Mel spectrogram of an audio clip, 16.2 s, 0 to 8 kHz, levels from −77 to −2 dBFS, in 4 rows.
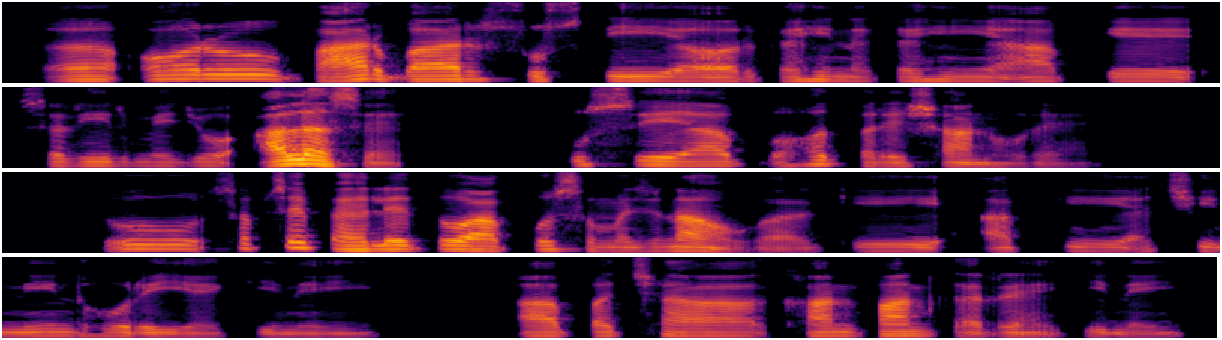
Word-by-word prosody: अ, - - -15 0.3
और 170 +2 +2 0.3
बार-बार 150 -2 +5
सुस्ती 135 -2 -4
और 115 -1 0
कहीं 135 +2 -4
न 125 - -8
कहीं 130 +1 -7
आपके 115 0 -5 0.2
शरीर 130 0 -5
में 120 -1 -11
जो 125 +2 -7
आलस 160 -5 +10
है 100 - -8 0.6
उससे 140 0 +1
आप 135 0 0
बहुत 155 +7 -5
परेशान 110 -3 -2
हो 95 -1 -13
रहे 85 - -16
हैं। 95 - -26 0.8
तो 170 -1 -2
सबसे 205 +3 0
पहले 160 -4 +4
तो 165 0 0
आपको 140 +2 +4
समझना 125 -3 -1
होगा 110 - -2
कि 120 -2 -7
आपकी 115 +2 -9
अच्छी 125 +2 -9
नींद 115 +2 -5
हो 115 -1 -5
रही 105 -1 -3
है 100 -2 -8
कि 100 - -12
नहीं? 95 +1 -12 0.5
आप 120 0 0
अच्छा 125 +1 -4 0.3
खान-पान 130 +2 +1
कर - - -6
रहे 105 -1 -5
हैं - - -11
कि 105 - -10
नहीं? 95 +2 -11
125 Hz, 165 wpm, -26 LUFS, 115-145 Hz, 0.8 s, आलस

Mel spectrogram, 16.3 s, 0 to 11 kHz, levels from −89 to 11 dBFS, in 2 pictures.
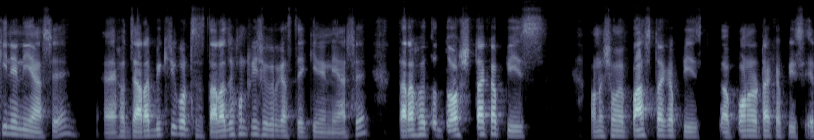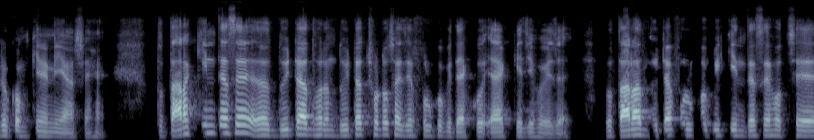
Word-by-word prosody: কিনে 155 -4 -2
নিয়ে 110 -5 +1
আসে, - - -6 0.5
এ - - -1
হ - - -3
যারা 105 +3 +7
বিক্রি 140 +4 -8
করতেছে, 120 -7 -3
তারা 115 +3 +7
যখন 160 +2 -6
কৃষকের 135 -5 -7
কাছ 115 - -3
থেকে 105 -1 -8
কিনে 100 -2 -7
নিয়ে 90 +1 -4
আসে, - - -8 0.4
তারা 115 +2 +8
হয়তো 145 0 -3
৳১০ 130 - +7
টাকা 155 0 +5
পিস, 110 -2 -5 0.7
অনেক 115 +1 -6
সময় 115 -2 -2
৳৫ 125 - +9
টাকা 120 -1 +1
পিস 105 -2 -8 0.2
বা 100 - +2
৳১৫ 120 0 +3
টাকা - - -2
পিস, 105 0 -7
এরকম 120 -1 -4
কিনে 110 -2 -3
নিয়ে 95 -1 -3
আসে 90 0 -9
হ্যাঁ। 85 - -16 0.5
তো - - -14
তারা 160 - +8
কিনতেছে 180 0 +1 0.2
এ - - +4 0.2
২ 130 - -3
টা 145 - +8
ধরেন, 125 -1 -2
২ 125 +1 -6
টা - - +6
ছোট 145 - -3
সাইজের 120 -4 -2
ফুলকপিতে 115 -3 -8
এক - - -22 0.3
১ 100 - -5
কেজি 100 -1 -7
হয়ে 90 -1 -6
যায়। - - -9 0.4
তো - - -7
তারা 120 +4 +10
২ 125 - -11
টা 130 - +5
ফুলকপি 130 -1 -8
কিনতেছে 120 -1 -3
হচ্ছে 120 - -5
120 Hz, 215 wpm, -24 LUFS, 110-135 Hz, 0.7 s, তারা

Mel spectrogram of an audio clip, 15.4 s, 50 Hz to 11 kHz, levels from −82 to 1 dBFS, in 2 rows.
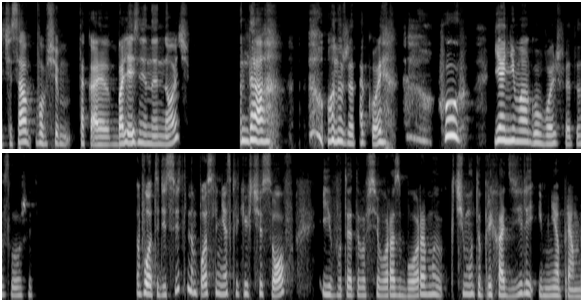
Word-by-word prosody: часа". 205 +7 +3
В 205 - -4
общем, 185 -1 -4
такая 170 -3 +3
болезненная 195 +1 +3
ночь. 180 - -2 0.6
Да, 250 -1 +7 0.8
он 245 +1 +3
уже 205 -5 0
такой: 205 +1 0 0.7
"Фух, 355 -3 +7 0.4
я 265 +2 +8
не 255 0 +4
могу 230 -4 +2
больше 185 +1 -3
это 180 +2 -9
слушать". 175 -1 -11 1.4
Вот, 205 -3 +2
и - - -8
действительно, 270 - -6
после 210 +1 -3
нескольких 205 0 -7
часов 210 +1 -3 0.3
и 190 -3 -6
вот 175 +1 -13
этого 175 0 -5
всего 170 -1 -5
разбора, 170 +1 -2
мы 195 -2 -7
к - - -15
чему-то 200 -1 -5
приходили, 180 +3 -3
и 175 - -11
мне 165 0 -4
прям 150 -2 -5
195 Hz, 135 wpm, -22 LUFS, 175-220 Hz, 1.4 s, я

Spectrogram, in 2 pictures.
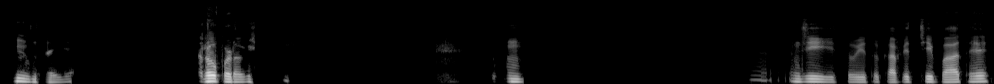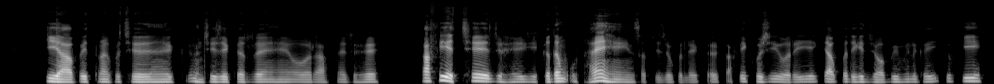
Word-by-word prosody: हुँ, 145 -2 +3
बताइए। 110 0 -10 1.3
रो 140 +1 +12
पड़ोगे। 120 0 +1 2.6
हुँ। 130 -1 -1 2.3
हाँ 190 -9 -12
जी। 125 -3 -2
तो 115 - -8
ये 110 - -4
तो 120 - -14
काफ़ी 110 +1 -5
अच्छी 125 +1 -3
बात 115 +2 -1
है 130 +1 0 0.5
कि 140 -3 +7
आप 115 0 +5
इतना 125 -1 -1
कुछ 120 +1 -13
अ, 120 - +3 0.7
चीज़ें 120 -1 0
कर 115 -1 -5
रहे 115 0 -4
हैं 115 0 -8
और 110 0 -8
आपने 110 +1 -12
जो 110 0 -17
है 120 +1 -3 0.5
काफ़ी 150 +5 +7
अच्छे 150 +1 +6
जो 130 -1 -6
हैं 120 +2 -8
ये 120 0 -7
कदम 140 +2 +5
उठाए 135 +5 +3
हैं 115 -1 -3
इन 110 - -9
सब 105 - -16
चीज़ों 105 +1 -13
को 105 - -16
लेकर। 105 +2 -13
काफ़ी 135 +4 -10
खुशी 130 0 -6
हो 115 -3 -2
रही 115 +3 -7
है 125 - -4
कि 130 0 -4
आपको 120 +2 -2
देखिए 120 0 -4
जॉब 115 -2 -7
भी 125 0 -6
मिल 120 +1 -10
गई। 125 +1 -5
क्योंकि 145 +1 -2
120 Hz, 160 wpm, -21 LUFS, 115-130 Hz, 2.6 s, रो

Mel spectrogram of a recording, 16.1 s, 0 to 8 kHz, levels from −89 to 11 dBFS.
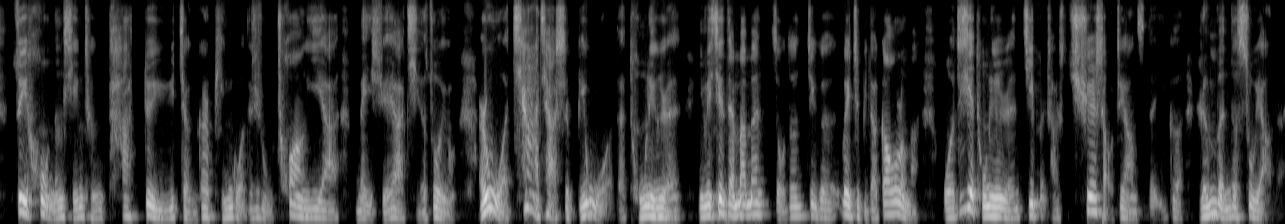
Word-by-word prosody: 最 180 - +7
后 160 +1 0
能 105 +4 -2
形 115 0 -3
成 100 -5 -10
他 120 -2 -8
对 140 -3 +4
于 100 +1 -5
整 85 -7 -8
个 105 - -11
儿 - - -5
苹 115 -1 -5
果 110 -5 -5
的 105 - -16
这 110 - -9
种 90 -5 -13
创 125 -3 -2
意 110 0 -3
啊、 100 -3 -6 0.3
美 95 -2 -7
学 - - -7
啊， - - -5
起 - - -5
的 - - -10
作 - - -1
用。 - - -8 0.3
而 - - +9
我 - - +5
恰 - - +2
恰 - - -3
是 - - -1
比 - - 0
我 - - -1
的 95 - -18
同 115 +3 0
龄 120 -2 +6
人 100 -5 0 0.2
因 120 - 0
为 130 - +6
现 150 +5 +5
在 140 -4 +2
慢 135 +1 +3
慢 145 0 0
走 90 - -9
的 125 +5 -3
这 130 +1 -3
个 110 -2 -7
位 145 -2 +5
置 125 -2 -5
比 - - -14
较 - - -10
高 145 +2 +1
了 140 - +2
嘛， 85 -2 -11 0.3
我 110 0 -1
这 190 - -3
些 220 0 +7
同 125 -11 +4
龄 120 -1 +8
人 105 0 -4
基 140 - +2
本 140 - -11
上 105 - -16
是 - - -15
缺 190 -1 +3
少 180 - -3
这 115 - -7
样 90 -4 -7
子 90 - -9
的 85 - -14
一 - - -20
个 105 -4 -14
人 120 +7 +2
文 120 -9 +1
的 120 0 -3
素 120 0 0
养 105 - -6
的， - - -23
115 Hz, 290 characters per minute, -20 LUFS, 105-135 Hz, 0.3 s, 而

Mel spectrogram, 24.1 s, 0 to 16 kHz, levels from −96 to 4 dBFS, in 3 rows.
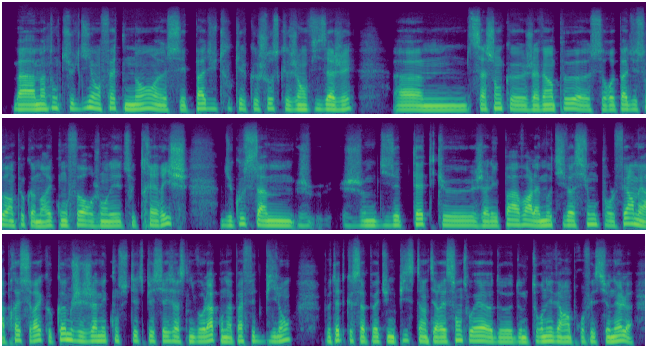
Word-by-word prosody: Bah, 110 -1 +4
maintenant 120 +4 +1
que - - -12
tu 130 - -5
le 120 - -8
dis, 140 +7 -2
en 130 -4 +1
fait, 135 +3 -4
non, 115 +3 +2
heu, 100 - +1
c'est 100 +1 -4
pas 125 +7 0
du 125 -1 -7
tout 125 +2 -13
quelque 120 -1 -6
chose 125 +3 -4
que 115 - -5
j'ai 105 +2 -1
envisagé, 110 +2 +1 0.5
hem, 100 -1 +1
sachant 115 +5 -1
que 110 -5 -1
j'avais 105 +2 0
un 115 0 +4
peu, 120 -2 0
heu, - - -3
ce 95 - -8
repas 105 +2 0
du 110 +1 -4
soir 120 +1 0
un 110 - 0
peu 105 - -7
comme 105 -3 0
réconfort 110 +3 0
où - - -2
je 100 +2 -6
mangeais 100 0 +2
des 100 - -2
trucs 100 +2 -10
très 115 -2 -1
riches, 140 +6 +1 0.4
du 110 0 -5
coup, 145 +6 -2
ça 125 -2 +2
m 110 -2 +2
je 105 -1 -10 0.4
je 105 +1 -6
me 110 -1 +1
disais 110 +2 -3
peut-être 135 +4 -1
que 110 -1 -1
j'allais 105 +1 -1
pas 120 +5 +1
avoir 120 0 +3
la 105 -2 +3
motivation 115 +4 0
pour 110 -3 -6
le - - -3
faire 145 +8 +1
mais 120 -5 +4
après 95 +8 +1
c'est 120 -2 -2
vrai 130 +3 +4
que - - -7
comme 155 -1 +3
j'ai 120 -4 +1
jamais 120 +2 +2
consulté 120 +2 -5
de 120 - -5
spécialiste 115 0 -2
à 110 - +4
ce 105 - -5
niveau-là, 110 +4 +4
qu'on 130 -7 -1
a 100 - +2
pas 115 +5 -1
fait 115 0 -5
de 110 - -11
bilan, 115 +7 -1 0.4
peut-être 135 +5 -1
que 125 - -5
ça 110 -1 +1
peut 95 - -5
être 110 -1 0
une 110 -2 +3
piste 130 +3 -6
intéressante, 110 +6 +2
ouais, 120 -1 +4
heu, 110 -4 +5
de 100 0 0
de 100 +1 -3
me 100 - +4
tourner 110 +4 +2
vers 110 -3 +2
un 100 - +3
professionnel 105 +3 +1
110 Hz, 240 wpm, -24 LUFS, 105-120 Hz, 0.5 s, heu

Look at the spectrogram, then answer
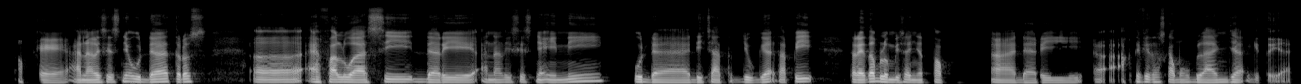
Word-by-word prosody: Oke, 95 -2 -2
analisisnya 105 +4 +1
udah 120 +1 +4
terus, 125 +1 0 0.5
eee, 110 0 +2 0.2
evaluasi 115 +1 +3
dari 105 -2 +1
analisisnya 105 0 -4
ini 135 +10 -1 0.2
udah 105 -3 +1
dicatat 105 -1 -2
juga. 110 +3 +1
Tapi, 135 +6 0 0.3
ternyata 105 +4 +6
belum 115 -3 +5
bisa 105 0 +1
nyetop, 105 0 -2 0.4
eee, 100 -2 -1
dari, 100 0 -3 0.3
e - - -12 0.2
aktivitas 110 -3 -4
kamu 105 0 -1
belanja, 105 +1 0
gitu - - -10
ya? - - -8
110 Hz, 115 wpm, -24 LUFS, 105-115 Hz, 0.5 s, ternyata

